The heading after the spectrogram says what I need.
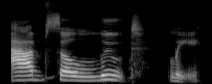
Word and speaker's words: absolutely: Uh, so the stress is on the third syllable. We would say absolutely. So, there's four syllables in in total.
